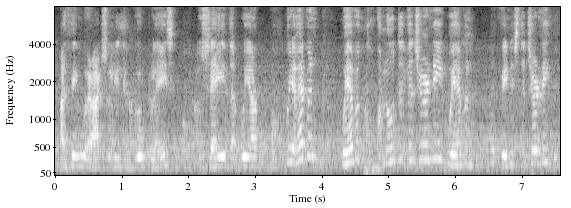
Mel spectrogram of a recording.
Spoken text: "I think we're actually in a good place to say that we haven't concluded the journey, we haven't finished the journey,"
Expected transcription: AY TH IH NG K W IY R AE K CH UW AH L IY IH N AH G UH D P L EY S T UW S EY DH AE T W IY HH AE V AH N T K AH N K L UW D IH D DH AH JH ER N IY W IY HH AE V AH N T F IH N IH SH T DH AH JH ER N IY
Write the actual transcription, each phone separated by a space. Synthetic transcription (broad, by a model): AY TH IH NG K W IY R AE K CH UW AH L IY IH N AH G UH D P L EY S T UW S EY DH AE T W IY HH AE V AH N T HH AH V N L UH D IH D DH AH JH ER N IY W IY HH AE V AH N T F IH N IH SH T DH AH JH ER N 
